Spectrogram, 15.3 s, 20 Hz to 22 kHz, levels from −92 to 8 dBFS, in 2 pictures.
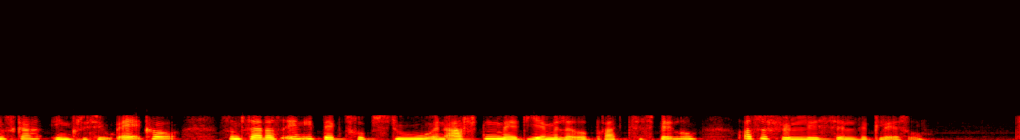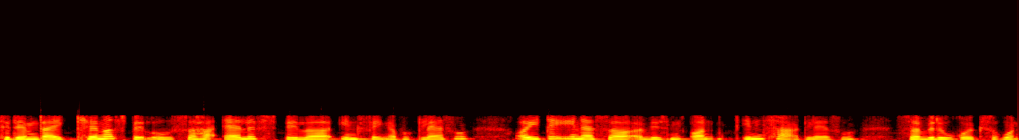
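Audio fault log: throughout iLBC codec: the speech sounds band-limited, slightly rough and synthetic, because this narrowband codec removes everything above 4 kHz and codes each 20 ms frame independently, which fits roughly 15 kbps.
3.73 s lost iLBC frames: after "stue en" a brief held, slightly buzzy vowel replaces one lost 20 ms frame as the decoder repeats the last pitch cycle, then recovers at "med et hjemmelavet bræt".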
